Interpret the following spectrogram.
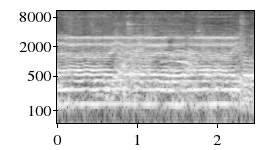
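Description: A group of men singing a slow Hasidic melody (niggun) together, in long held notes.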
